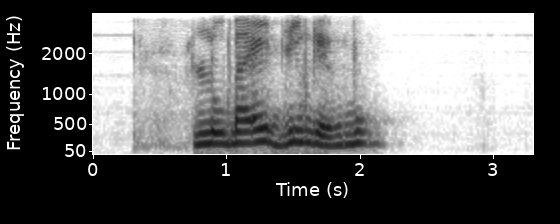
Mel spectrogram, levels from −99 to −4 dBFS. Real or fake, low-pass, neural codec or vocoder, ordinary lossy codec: fake; 3.6 kHz; vocoder, 22.05 kHz, 80 mel bands, HiFi-GAN; Opus, 32 kbps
